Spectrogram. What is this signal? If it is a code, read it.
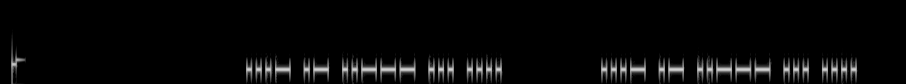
Morse code, heard as a keyed tone, about 25 wpm, 700 Hz. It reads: VA2SH VA2SH
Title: DXCC-100 Call Signs - 5 Characters - Repeated 3x - 25wpm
